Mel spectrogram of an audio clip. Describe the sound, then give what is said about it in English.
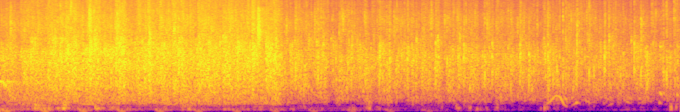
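An audience at the Toronto Public Library's Appel Salon claps steadily in a dense, sustained round of applause that stays strong, then eases slightly in intensity after a few seconds while continuing throughout, at a live event on the novel Moon of the Turning Leaves. “It was recorded at the Toronto Public Library's Appel Salon in front of a very enthusiastic crowd.”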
